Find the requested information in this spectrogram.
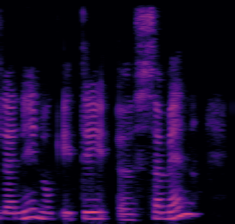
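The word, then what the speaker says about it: Samhain: l'année donc était euh samen donc qui est prononcé qui se prononce soyen et donc il croyait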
